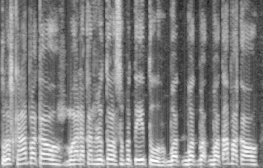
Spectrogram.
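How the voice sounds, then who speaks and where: A man from Lampung, Indonesia, sternly scolding and questioning a stranger on camera for his vlog, repeating demands for loud answers. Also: high voice, fairly even intonation, a little fast, no room sound. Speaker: vlogger confronting a stranger.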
